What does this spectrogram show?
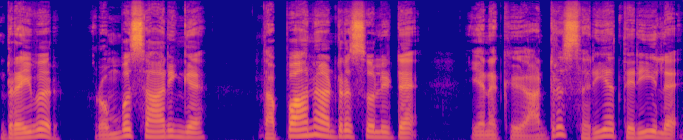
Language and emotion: Tamil, sad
